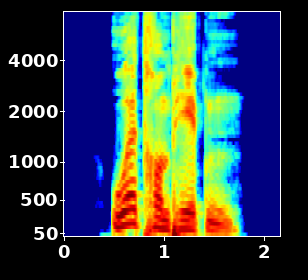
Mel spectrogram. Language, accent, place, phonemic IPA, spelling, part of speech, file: German, Germany, Berlin, /ˈoːɐ̯tʁɔmˌpeːtn̩/, Ohrtrompeten, noun, De-Ohrtrompeten.ogg
- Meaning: plural of Ohrtrompete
